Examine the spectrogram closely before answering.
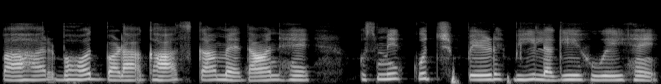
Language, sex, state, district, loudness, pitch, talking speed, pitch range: Hindi, female, Uttar Pradesh, Lucknow, -18 LUFS, 210 Hz, 125 wpm, 200-220 Hz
